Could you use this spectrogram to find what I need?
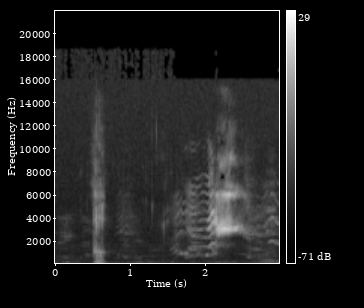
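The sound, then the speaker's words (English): Pig grunts and squeals played for an animal-guessing game: a short, harsh grunt, then higher squealing calls, with children's voices present. “Pig! It is a pig, okay.”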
